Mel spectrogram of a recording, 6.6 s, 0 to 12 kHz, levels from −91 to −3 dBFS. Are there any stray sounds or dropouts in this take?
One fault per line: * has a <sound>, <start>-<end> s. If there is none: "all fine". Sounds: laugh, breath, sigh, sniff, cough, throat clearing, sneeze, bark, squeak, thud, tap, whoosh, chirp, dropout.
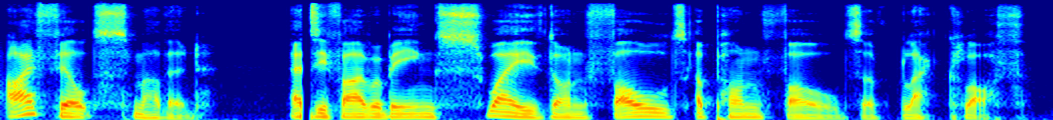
* has a dropout, 1.9-1.9 s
